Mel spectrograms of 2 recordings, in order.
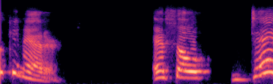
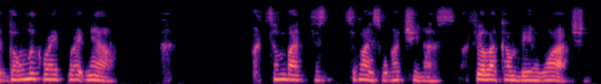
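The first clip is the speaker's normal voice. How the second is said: softer, low-key retold murmur; a lightly voiced hushed aside; hushed warning; 5 semitones lower, 8 dB quieter, faster than usual. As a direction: keep it down so he won't hear. Friend whispering about a watcher.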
